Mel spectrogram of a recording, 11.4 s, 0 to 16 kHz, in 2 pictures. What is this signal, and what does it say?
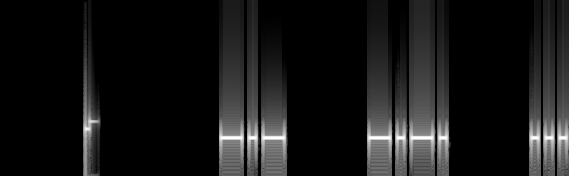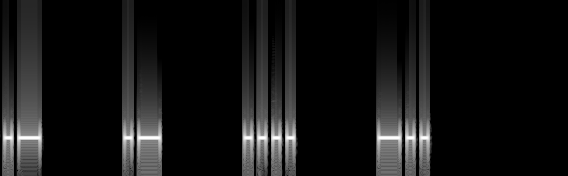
Morse code, heard as a keyed tone, about 17 wpm, spaced as for 8 wpm, 700 Hz. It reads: KC4AHD
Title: USA Call Signs - 6 Characters - 4x Character Spacing - 17wpm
